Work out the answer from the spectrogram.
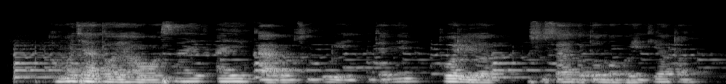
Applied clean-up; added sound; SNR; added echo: classical method WPE with log-MMSE.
